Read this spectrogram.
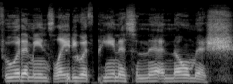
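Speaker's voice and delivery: high put-on character-voice shout. Calling after a departing character in the game: in-character shout. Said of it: "I shout".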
